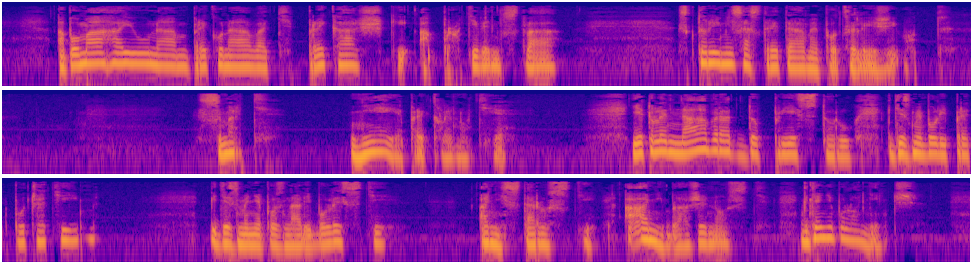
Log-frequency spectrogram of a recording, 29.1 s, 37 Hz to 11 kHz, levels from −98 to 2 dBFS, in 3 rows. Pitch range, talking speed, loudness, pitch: 130-170 Hz, 85 wpm, -31 LUFS, 150 Hz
